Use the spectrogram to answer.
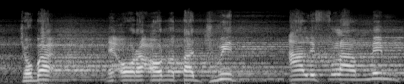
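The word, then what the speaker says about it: الم: ya ora ono tajwid Alif Lam Mim dibaca alam atau Sama aja Sama tulisannya kan Alam eh salah bacanya harus alif.lam.mim bacaan itu namanya Mas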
